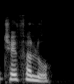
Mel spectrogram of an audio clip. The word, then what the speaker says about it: Cefalù: We also went to Cefalù. Is that how you say it? Cefalù. Cefalù.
